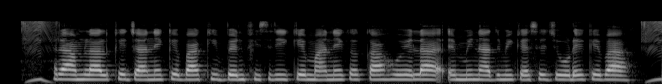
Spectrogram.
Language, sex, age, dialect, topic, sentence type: Bhojpuri, female, 18-24, Western, banking, question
